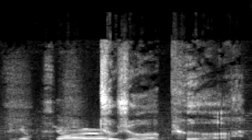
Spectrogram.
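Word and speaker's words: toujours: Tujour.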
